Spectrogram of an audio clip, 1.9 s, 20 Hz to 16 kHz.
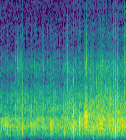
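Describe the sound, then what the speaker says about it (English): Clapping from a crowd at a Reaching for Rainbows 2025 event, a moderate, even patter with a few distinct sharp claps standing out, a voice faint beneath it. "let's give John a great round of applause for his leadership here"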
